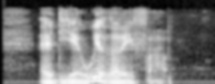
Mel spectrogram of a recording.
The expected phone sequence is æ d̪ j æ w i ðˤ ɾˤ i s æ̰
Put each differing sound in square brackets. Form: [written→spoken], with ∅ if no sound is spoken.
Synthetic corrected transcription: æ d̪ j æ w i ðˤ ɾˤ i [s→f] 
